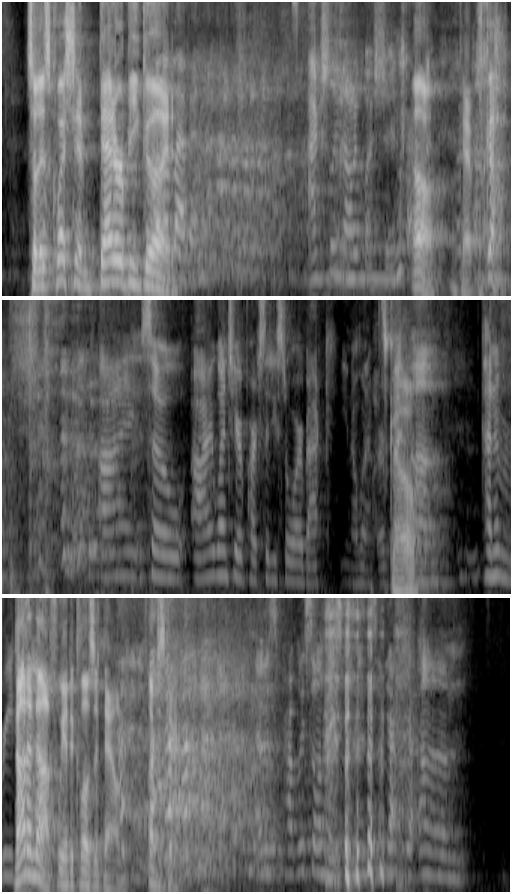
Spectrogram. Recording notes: Enjoy the first ever live podcast recording from our event on December 23, 2022!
